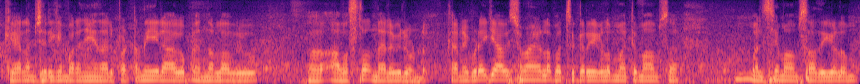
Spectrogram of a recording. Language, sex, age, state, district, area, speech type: Malayalam, male, 45-60, Kerala, Kottayam, urban, spontaneous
